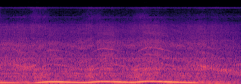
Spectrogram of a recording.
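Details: Fiat Doğan after cleaning the MAF sensor: three quick throttle blips rising and falling cleanly with crisp response, no hesitation; normal revving.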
